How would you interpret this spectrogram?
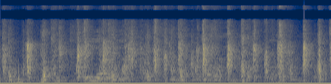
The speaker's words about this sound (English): We usually don't applaud, but that was pretty good testimony.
